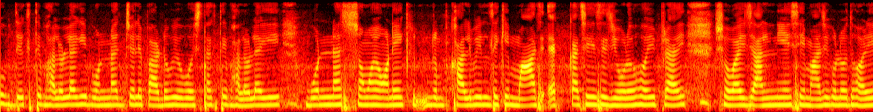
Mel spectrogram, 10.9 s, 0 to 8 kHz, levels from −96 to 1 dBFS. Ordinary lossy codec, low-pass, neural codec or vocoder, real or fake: none; 7.2 kHz; none; real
